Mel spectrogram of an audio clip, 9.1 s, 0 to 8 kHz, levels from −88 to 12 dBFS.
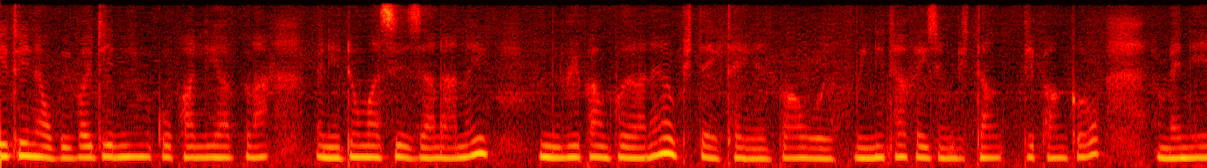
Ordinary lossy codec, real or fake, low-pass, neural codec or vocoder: none; fake; 7.2 kHz; codec, 16 kHz, 0.8 kbps, ZipCodec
